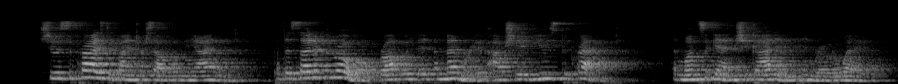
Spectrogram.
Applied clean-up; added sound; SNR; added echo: none; none; none; reverberation time 1.1 s.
